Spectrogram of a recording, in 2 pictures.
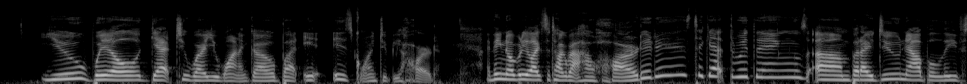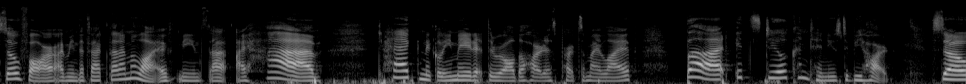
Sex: female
